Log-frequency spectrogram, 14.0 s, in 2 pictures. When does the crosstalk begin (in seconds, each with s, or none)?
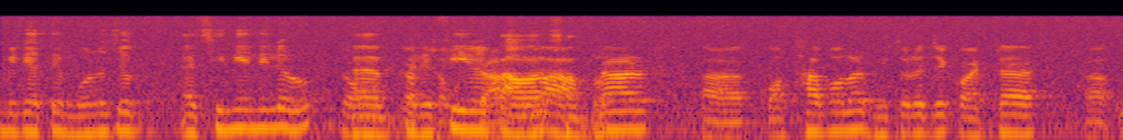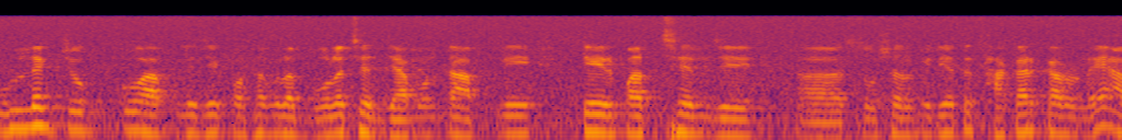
2.1 s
